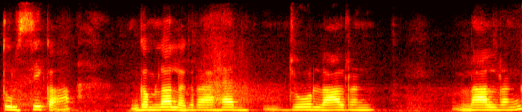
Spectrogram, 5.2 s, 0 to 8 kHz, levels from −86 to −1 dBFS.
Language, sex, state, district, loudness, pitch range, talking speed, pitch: Hindi, female, Bihar, Katihar, -17 LUFS, 180-190 Hz, 125 wpm, 185 Hz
